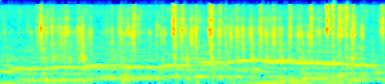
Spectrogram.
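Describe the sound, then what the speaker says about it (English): Rapid typing on a computer keyboard, a steady stream of close key clicks over a background of low droning game music. "Now I can type in it properly and not use the mouse to type out."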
